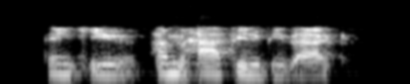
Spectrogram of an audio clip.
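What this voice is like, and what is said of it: Flat monotone delivery. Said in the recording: “Hey, is that not done genuine? ... The monotone.”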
